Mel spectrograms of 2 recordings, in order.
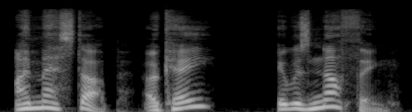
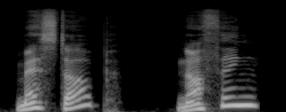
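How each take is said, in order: First: A high, hurried plea; tearful plea. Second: Incredulous echo. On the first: Wife pleads as he heads for the door, tearful. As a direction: beg him to stay, near tears. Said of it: "fast tears welling up". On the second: Husband echoes wife's excuse back, incredulous and rising. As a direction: pitch leaps up in disbelief. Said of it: "I almost laugh". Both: A narrator's reading.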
